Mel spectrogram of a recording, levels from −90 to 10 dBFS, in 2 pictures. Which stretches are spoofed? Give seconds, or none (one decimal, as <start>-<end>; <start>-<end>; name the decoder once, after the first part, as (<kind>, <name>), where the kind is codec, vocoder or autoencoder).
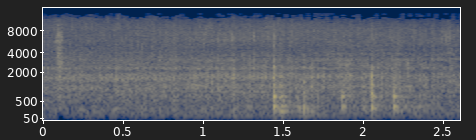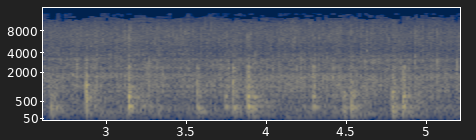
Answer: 0.0-1.4 (vocoder, BigVGAN v2); 3.2-4.1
